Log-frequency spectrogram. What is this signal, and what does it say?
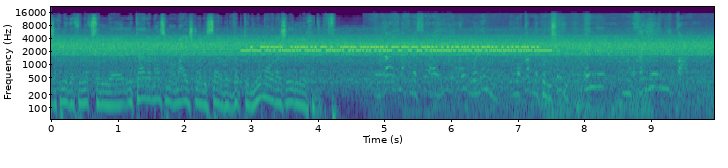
RTTY (50 baud, 450 Hz shift), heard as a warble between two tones, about 2350 Hz centre, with radio static and room echo. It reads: JH9EBD 559 1260 1260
